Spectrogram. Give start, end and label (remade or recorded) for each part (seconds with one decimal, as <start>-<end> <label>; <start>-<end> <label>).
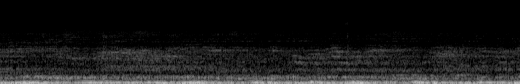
0.0-3.1 remade; 3.1-4.2 recorded; 4.2-5.2 remade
